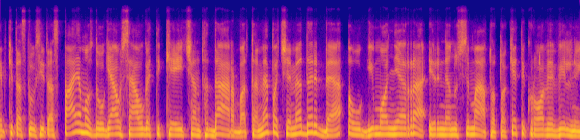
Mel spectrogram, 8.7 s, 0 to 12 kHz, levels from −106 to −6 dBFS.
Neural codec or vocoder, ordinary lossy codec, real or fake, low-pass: none; Opus, 24 kbps; real; 7.2 kHz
